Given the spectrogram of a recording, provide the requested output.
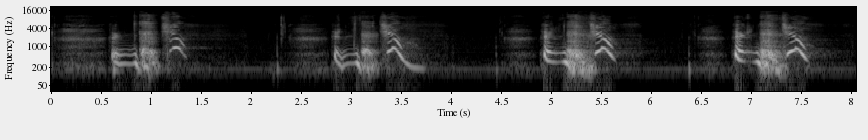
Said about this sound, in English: Okay, just so you guys know, I sneeze 6 times. No, I sneeze 8 times a day, every day. So that was like 4 or 5 times.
